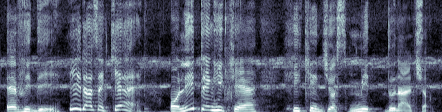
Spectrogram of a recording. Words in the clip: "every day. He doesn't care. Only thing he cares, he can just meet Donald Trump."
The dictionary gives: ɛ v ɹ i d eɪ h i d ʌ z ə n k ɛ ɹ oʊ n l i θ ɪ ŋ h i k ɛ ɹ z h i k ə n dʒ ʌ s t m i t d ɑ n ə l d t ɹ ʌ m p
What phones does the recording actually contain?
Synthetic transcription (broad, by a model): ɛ v ɹ i d eɪ h i d ʌ z ə n k ɛ ɹ oʊ n l i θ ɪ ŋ h i k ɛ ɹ h i k ə n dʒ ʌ s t m i t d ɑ n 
